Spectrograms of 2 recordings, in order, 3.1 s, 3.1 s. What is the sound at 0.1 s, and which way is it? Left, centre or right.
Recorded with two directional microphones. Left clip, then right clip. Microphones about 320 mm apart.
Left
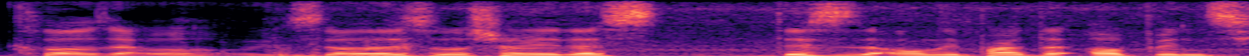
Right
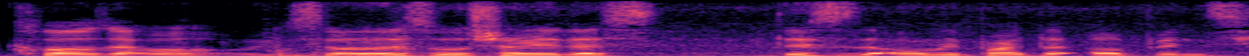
Speech, centre.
